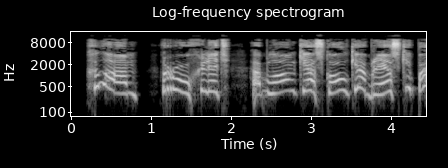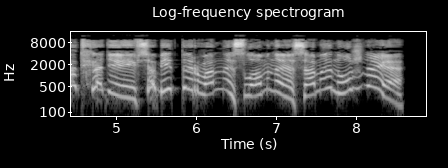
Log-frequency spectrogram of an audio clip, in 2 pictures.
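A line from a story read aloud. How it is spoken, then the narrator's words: Loud yelling. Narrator (Russian): Человек в латах орал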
